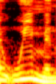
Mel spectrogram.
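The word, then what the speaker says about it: women: এখানে উইমেন উচ্চারণ হবে এটা।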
